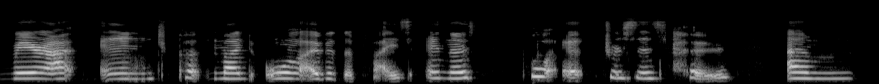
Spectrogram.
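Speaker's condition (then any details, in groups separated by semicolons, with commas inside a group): Cerebral palsy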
